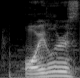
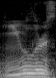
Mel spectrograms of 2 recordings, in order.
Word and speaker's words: Euler: know this next one this is known as Euler's disk I kept pronouncing it Euler's disk in one of my shorts and a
